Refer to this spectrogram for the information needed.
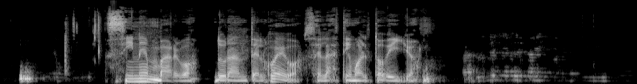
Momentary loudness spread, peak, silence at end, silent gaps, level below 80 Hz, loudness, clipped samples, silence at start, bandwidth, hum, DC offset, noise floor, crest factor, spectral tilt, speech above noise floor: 23 LU; 0 dBFS; 0.95 s; none; -54 dBFS; -15 LUFS; under 0.1%; 0.2 s; 16.5 kHz; none; under 0.1%; -51 dBFS; 18 dB; -4 dB/octave; 36 dB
